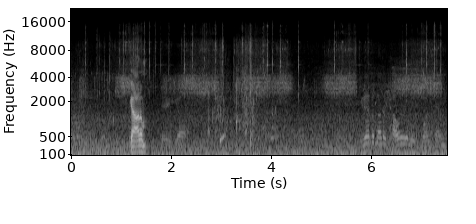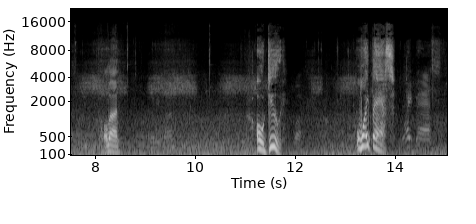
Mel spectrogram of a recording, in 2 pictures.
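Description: A fishing reel whirs in short bursts as line is wound in.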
